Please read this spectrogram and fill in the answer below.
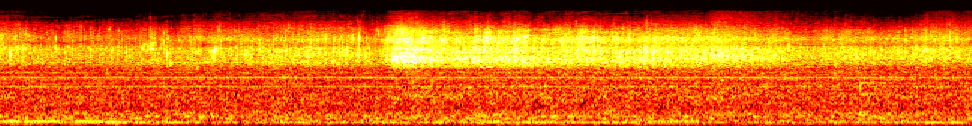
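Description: Chicken, potato and pea curry sizzling in hot oil in a metal pot, a steady hiss that gets suddenly louder about three seconds in and stays strong.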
